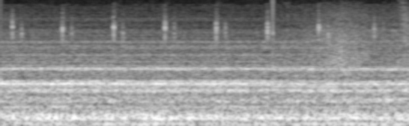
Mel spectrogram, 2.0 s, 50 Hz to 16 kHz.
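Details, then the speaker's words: Vevor 8 kW diesel heater, after a full teardown and cleaning to cure smoking, now with its exhaust muffler fitted: a steady jet-like whirring roar with even light ticking, no smoke, warming up. Normal running. "I don't see any smoke at all coming out of there. And it's rip roaring. It sounds like a jet engine."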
